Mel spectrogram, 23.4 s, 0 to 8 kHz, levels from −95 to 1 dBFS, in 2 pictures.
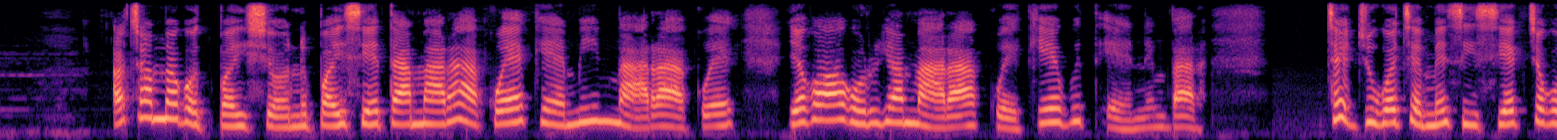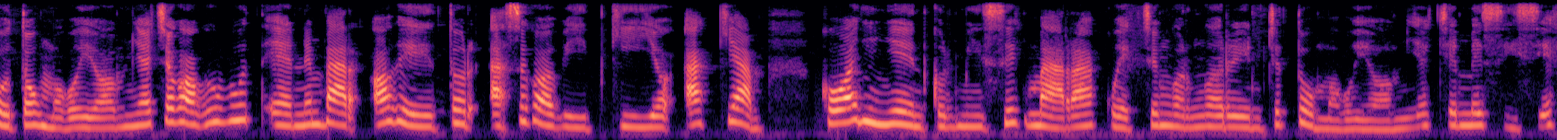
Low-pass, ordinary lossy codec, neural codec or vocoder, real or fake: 7.2 kHz; none; none; real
